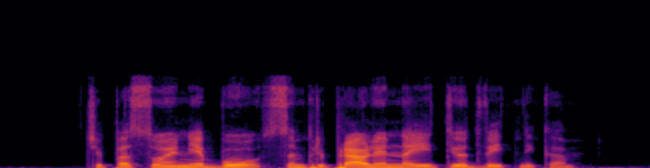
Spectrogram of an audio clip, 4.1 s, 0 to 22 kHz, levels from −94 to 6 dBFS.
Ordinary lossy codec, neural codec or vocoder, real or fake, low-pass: Opus, 32 kbps; none; real; 10.8 kHz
